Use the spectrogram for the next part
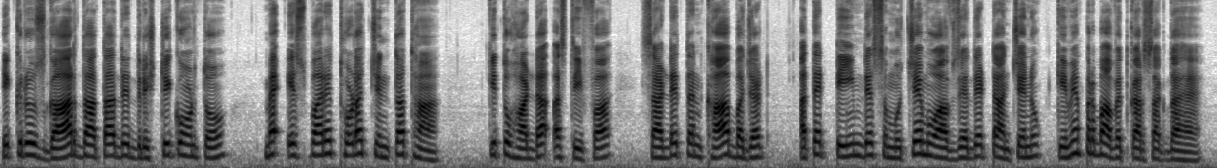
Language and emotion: Punjabi, fearful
